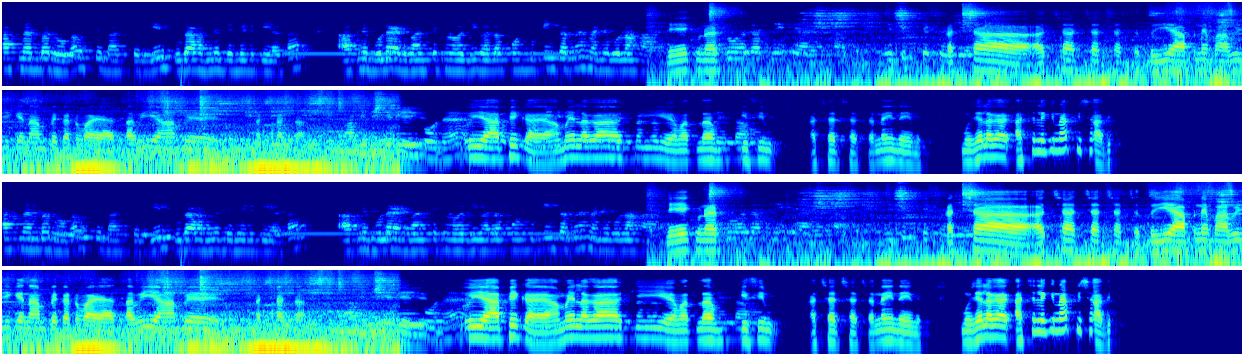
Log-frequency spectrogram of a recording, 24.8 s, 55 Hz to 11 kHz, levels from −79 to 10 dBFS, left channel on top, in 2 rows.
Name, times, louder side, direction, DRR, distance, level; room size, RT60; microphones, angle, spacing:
voice 1, 0.0-3.0 3.3-6.6 7.1-8.5 8.8-9.8 14.8-19.0 19.5-20.1, left 2 dB, 70° left, 1 dB, 5.0 m, -48 dB
Telephone, 2.7-5.8 6.2-6.3, left 2 dB, 90° left, 5.0 m, -62 dB
sound 1, 6.5-16.4, right 1 dB, 10° right, 0.5 m, -34 dB
voice 2, 6.6-7.2 9.7-14.6 15.1-15.4 16.1-16.5 17.0-20.1 20.7-21.6 22.0-23.5, right 5 dB, 65° right, 22 dB, 0.5 m, -33 dB
18.0 x 6.2 x 5.6 m, 0.34 s
head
